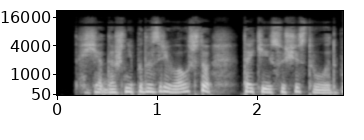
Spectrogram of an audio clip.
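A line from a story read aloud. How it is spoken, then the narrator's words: Grumbled. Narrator (Russian): буркнул я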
